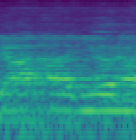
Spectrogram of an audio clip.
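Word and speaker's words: Jutta: Well, you hear it pronounced, you hear it, Yuta.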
